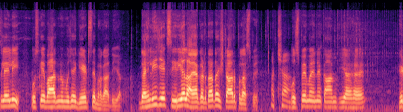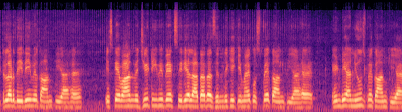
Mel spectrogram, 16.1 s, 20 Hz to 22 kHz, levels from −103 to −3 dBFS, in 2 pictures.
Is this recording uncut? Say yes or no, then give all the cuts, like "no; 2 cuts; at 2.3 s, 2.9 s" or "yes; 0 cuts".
no; 1 cut; at 2.6 s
